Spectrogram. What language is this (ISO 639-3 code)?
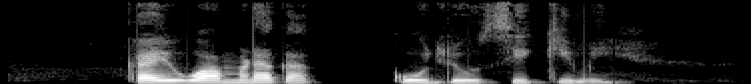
qws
